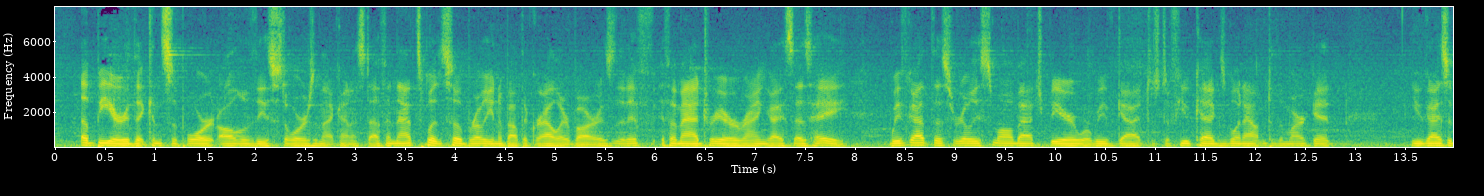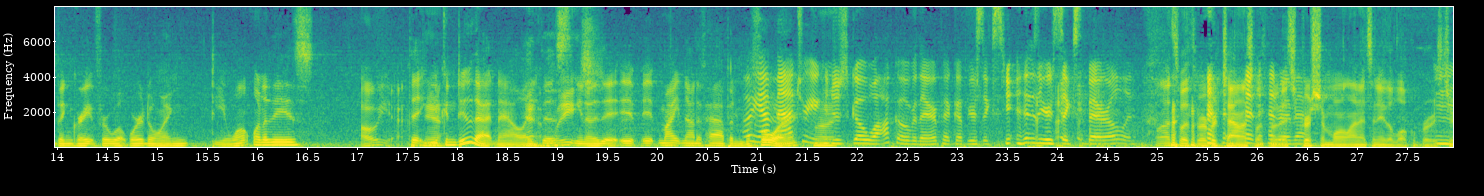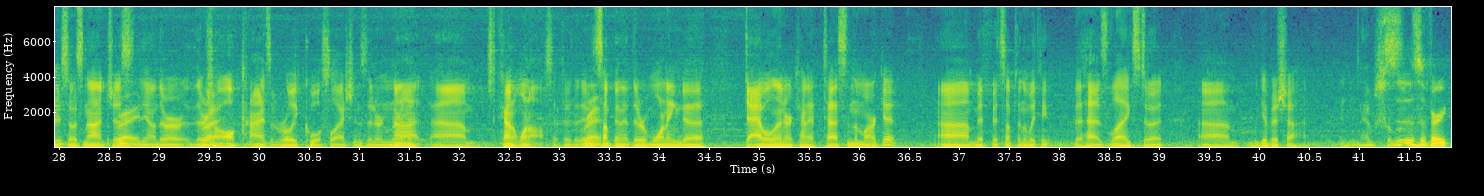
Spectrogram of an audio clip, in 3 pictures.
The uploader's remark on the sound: Live At The Kroger Oakley Station Growler Bar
